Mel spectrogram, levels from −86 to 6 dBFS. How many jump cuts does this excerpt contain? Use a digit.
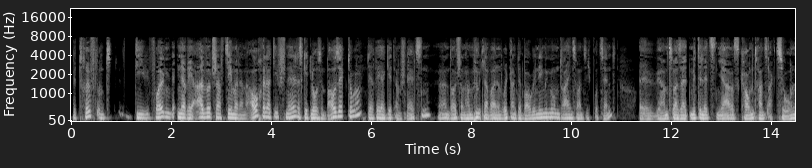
1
